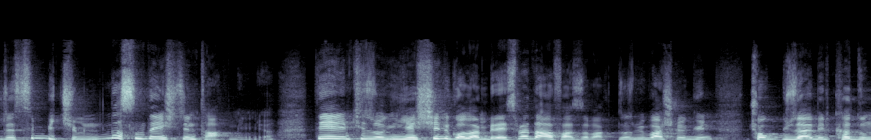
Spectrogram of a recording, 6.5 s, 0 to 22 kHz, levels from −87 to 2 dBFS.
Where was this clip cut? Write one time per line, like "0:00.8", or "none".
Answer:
none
